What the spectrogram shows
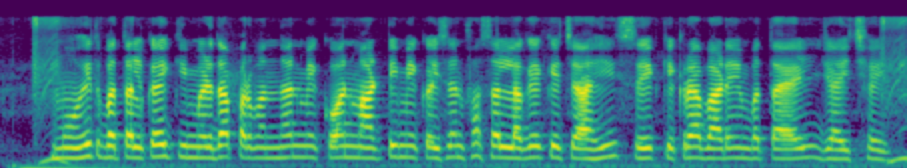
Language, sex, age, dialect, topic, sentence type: Magahi, female, 41-45, Western, agriculture, statement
